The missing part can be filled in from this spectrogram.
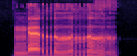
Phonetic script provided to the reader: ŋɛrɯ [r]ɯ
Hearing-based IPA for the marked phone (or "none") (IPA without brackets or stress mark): r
